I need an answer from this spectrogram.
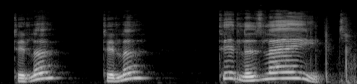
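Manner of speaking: high, loud calling for a missing pupil; teacher calling out. Acted. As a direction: call out, then slowly announce he's late.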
